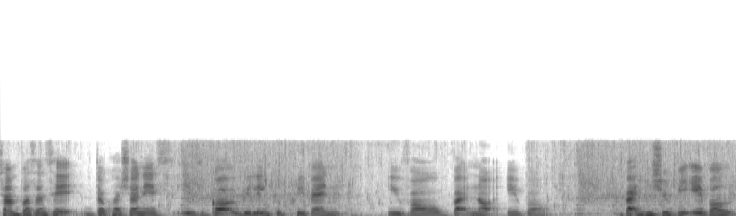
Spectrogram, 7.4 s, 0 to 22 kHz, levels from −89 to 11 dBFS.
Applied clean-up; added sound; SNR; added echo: none; Toilet flush / Water; 17 dB; none.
